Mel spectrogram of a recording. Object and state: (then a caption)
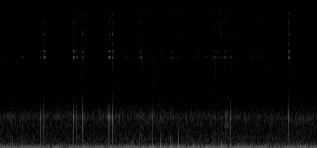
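Empty glass jar. An empty, hollow clear glass jar is held upside down over a pin microphone in both hands and tapped with fingertips and short nails. The result is quiet, irregular, short clinks and clicks with bright glassy ticks that die away almost instantly, over a steady low rumble.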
